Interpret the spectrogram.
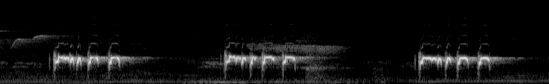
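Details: Local zebra dove in full voice, used as a lure call so other doves reply. Three cooing phrases come roughly every two seconds. Each has four or five rapid, bubbling pulses that run into a held level note, over a quiet background.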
